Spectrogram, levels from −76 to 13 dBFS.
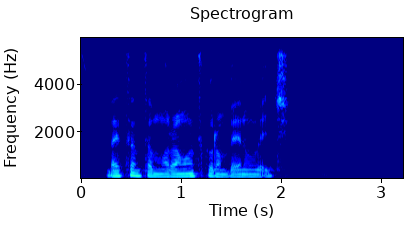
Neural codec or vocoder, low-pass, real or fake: none; 5.4 kHz; real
